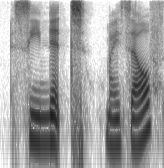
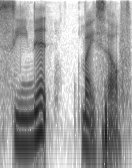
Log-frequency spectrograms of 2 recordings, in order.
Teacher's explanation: It is right here and it's before an M, and so you won't release the T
